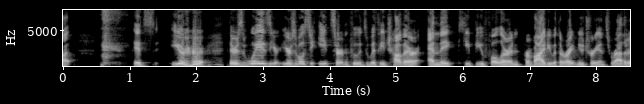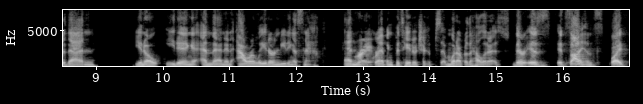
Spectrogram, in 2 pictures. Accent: New York, United States; I am a New Yorker through and through and I love Long Beach.

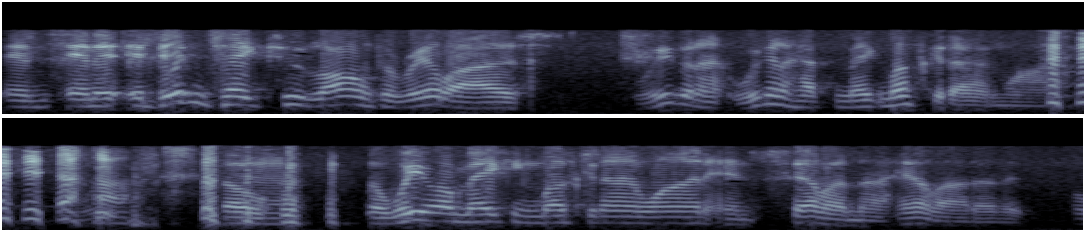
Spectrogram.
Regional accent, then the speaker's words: Louisiana, United States; we're Cajun people from South Louisiana.

